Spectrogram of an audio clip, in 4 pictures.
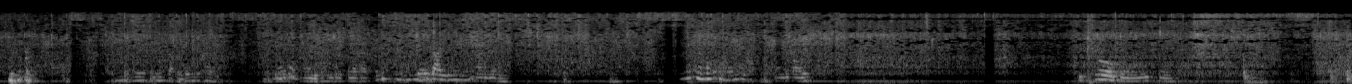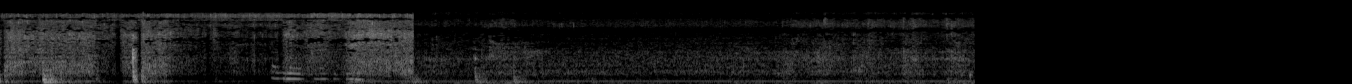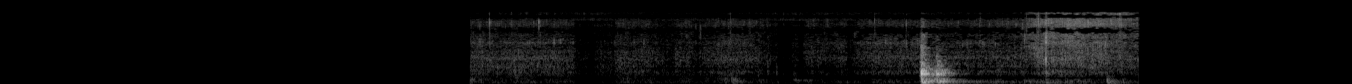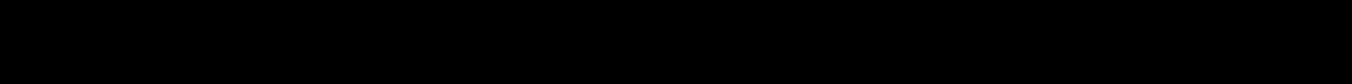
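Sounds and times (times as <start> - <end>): vegetables sizzling in a pan: 0.0 - 23.3, 31.8 - 38.5
spatula scraping a pan: 10.8 - 19.0, 21.0 - 23.3
wooden spatula stirring: 17.1 - 19.0.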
